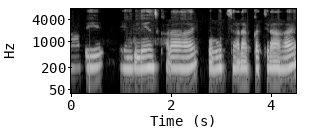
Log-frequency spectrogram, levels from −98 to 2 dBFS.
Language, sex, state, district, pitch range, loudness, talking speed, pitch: Hindi, female, Bihar, Purnia, 190-205 Hz, -28 LUFS, 120 wpm, 195 Hz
